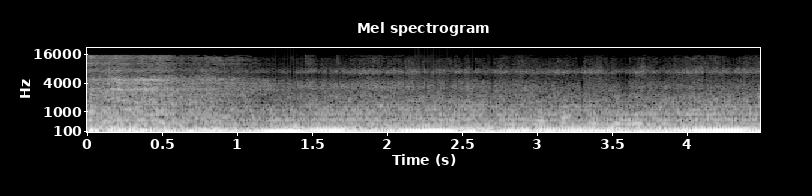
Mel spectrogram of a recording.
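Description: Steady low drone of a catamaran's engine as the boat motors along, growing louder about a second in, with faint voices talking in the background.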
